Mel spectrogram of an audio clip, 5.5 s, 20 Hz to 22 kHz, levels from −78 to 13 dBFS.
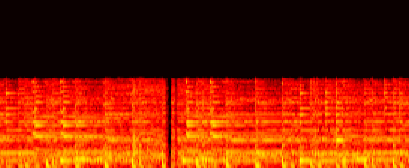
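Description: At 2.20 to 2.31 s there is a short stall from a late packet. The jitter buffer ran dry, so the last sound is held for 88 ms, then resumes intact. Right after, at 2.33 to 2.38 s, short concealed packet loss follows. About 60 ms never arrived; 32 ms of extended sound covers it, heard as a brief smear with some audio gone, over a band that stops at 4 kHz, which fits a G.711 call codec.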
